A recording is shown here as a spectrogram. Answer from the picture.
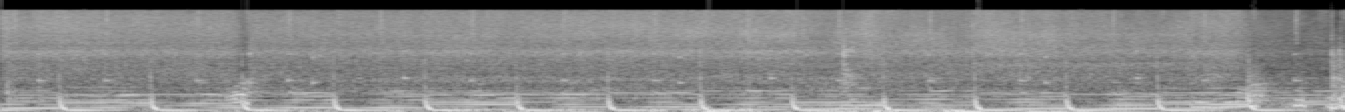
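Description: Ribeye steaks sizzling on a gas grill, a steady frying hiss, under background electronic music with a steady beat.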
